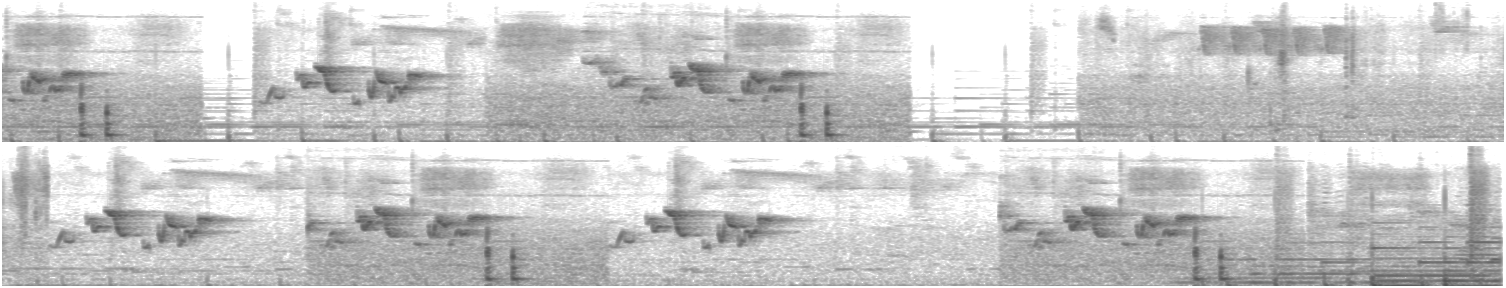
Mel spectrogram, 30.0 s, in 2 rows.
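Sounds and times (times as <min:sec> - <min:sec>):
laughingthrushes calling: 0:00.0 - 0:02.0, 0:02.7 - 0:09.1, 0:15.2 - 0:29.2.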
